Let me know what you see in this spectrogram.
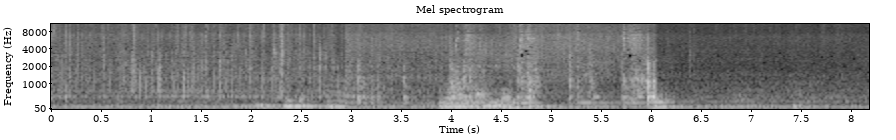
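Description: Eggs with chopped onion and tomato sizzling in a metal kadhai while a metal spatula scrapes and stirs to scramble them. The scraping is loudest about four to six seconds in, and the sizzle goes quieter after that.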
